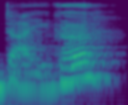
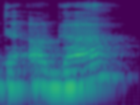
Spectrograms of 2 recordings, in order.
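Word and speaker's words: דאגה: And because Yiddish is spoken by Ashkenazim, you would not pronounce the feminine ending like an Israeli, ot, like bonot, zugot, mishnayot, but like an Ashkenazi. For example, worry, daiga, instead of da'aga, and that plural of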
